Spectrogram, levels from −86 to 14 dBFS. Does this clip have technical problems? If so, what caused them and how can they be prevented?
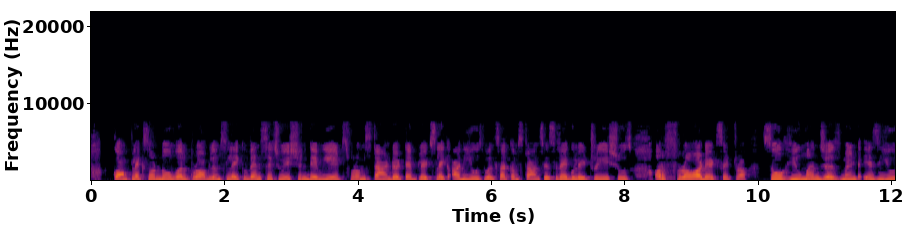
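Yes. Throughout the speech, a low-delay codec working with very short frames has too few bits to resolve the voice's harmonics, which points to AAC-ELD, low-delay AAC compression, likely at around 32 kbps. The result is rough, grainy speech with noise filling between harmonics. Prevent it by giving the call codec a higher bitrate or a codec with longer frames.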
